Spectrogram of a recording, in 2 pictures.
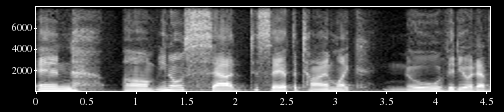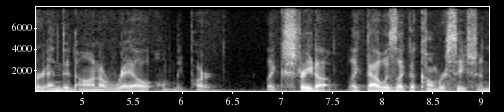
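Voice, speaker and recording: In a plain, everyday voice, a man with an American accent talks at a moderate pace and a fairly high pitch. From US Northeast, Westchester New York. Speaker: snowboard filmer and editor. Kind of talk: casual chat.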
